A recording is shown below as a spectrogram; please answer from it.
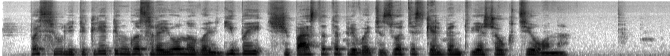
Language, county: Lithuanian, Panevėžys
